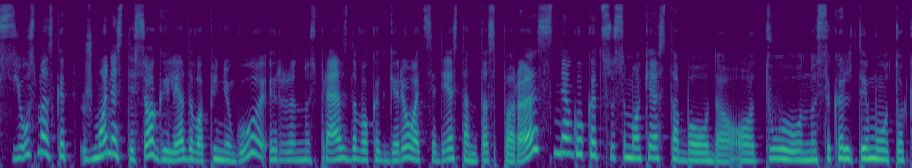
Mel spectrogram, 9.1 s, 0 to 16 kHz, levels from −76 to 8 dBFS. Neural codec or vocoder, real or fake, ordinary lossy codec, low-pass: none; real; AAC, 96 kbps; 14.4 kHz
